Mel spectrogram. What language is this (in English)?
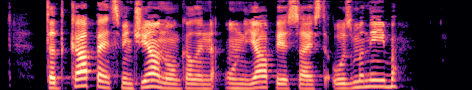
Latvian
